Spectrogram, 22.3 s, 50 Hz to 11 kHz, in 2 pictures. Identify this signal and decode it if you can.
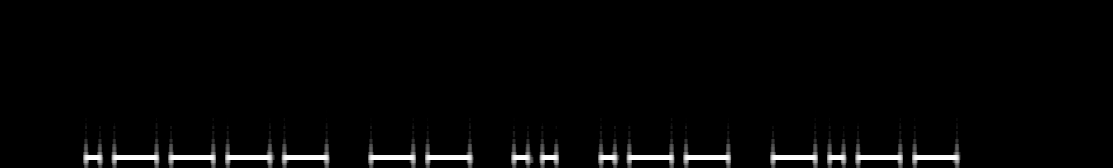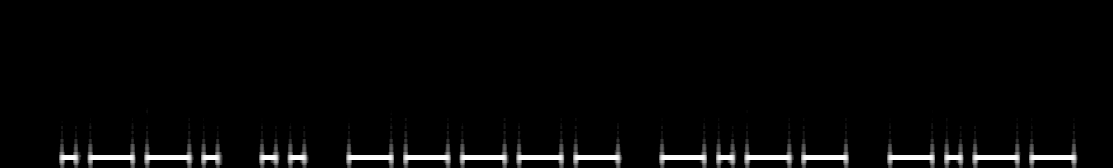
Morse code, heard as a keyed tone, about 8 wpm, 800 Hz. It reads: 1MIWY PI0YY
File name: LEZIONI / 8 YJ45 / 8 Y 8wpm 3245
